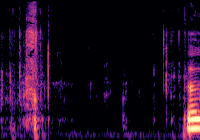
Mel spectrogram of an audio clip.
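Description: Clear plastic packet of novelty buttons crinkling briefly in the hand, a couple of short crinkles in the first half-second, then quiet.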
